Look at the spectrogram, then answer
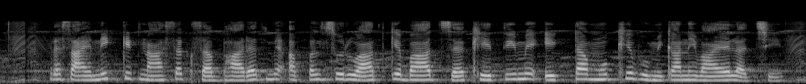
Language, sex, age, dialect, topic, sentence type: Maithili, female, 18-24, Southern/Standard, agriculture, statement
